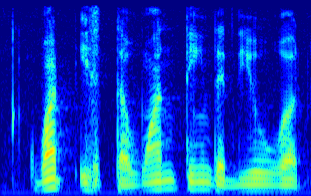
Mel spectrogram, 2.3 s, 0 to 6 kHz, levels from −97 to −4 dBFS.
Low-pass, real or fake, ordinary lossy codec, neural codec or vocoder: 5.4 kHz; real; none; none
